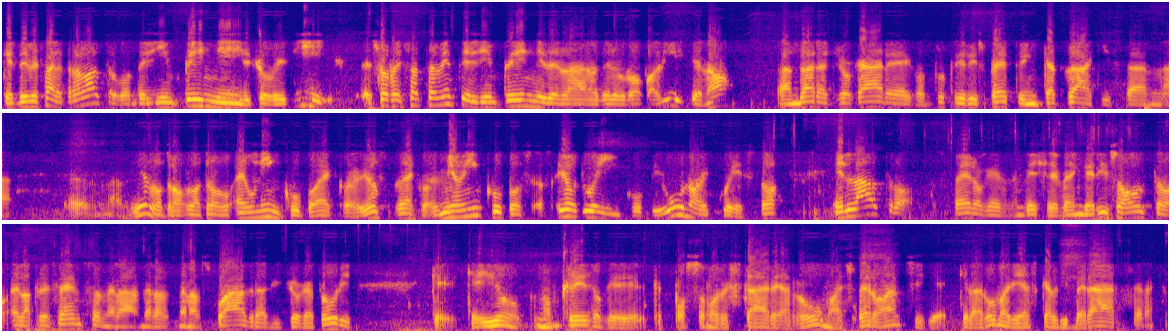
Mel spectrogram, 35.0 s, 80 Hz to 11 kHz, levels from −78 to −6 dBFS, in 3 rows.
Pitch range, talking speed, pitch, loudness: 100-135 Hz, 145 wpm, 110 Hz, -18 LUFS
